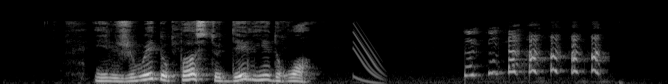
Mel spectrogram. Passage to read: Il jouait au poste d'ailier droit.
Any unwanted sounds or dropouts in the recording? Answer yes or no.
yes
